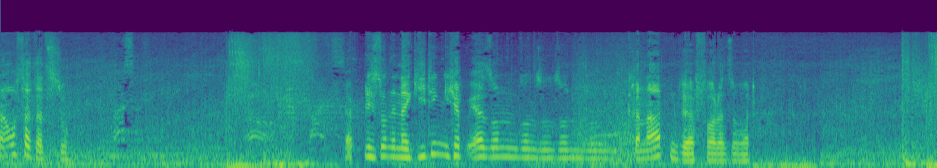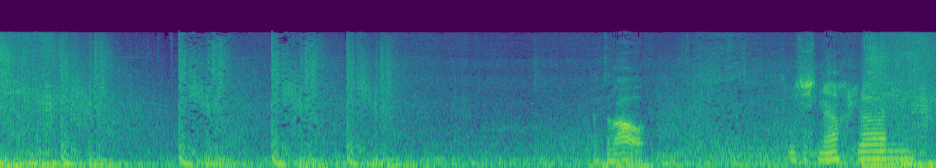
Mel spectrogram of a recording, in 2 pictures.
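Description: Energy guns fire in sharp bursts.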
